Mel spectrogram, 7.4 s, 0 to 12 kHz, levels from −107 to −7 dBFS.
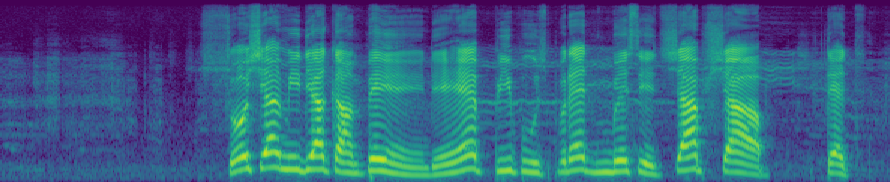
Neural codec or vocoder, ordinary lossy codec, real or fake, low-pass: none; none; real; 10.8 kHz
